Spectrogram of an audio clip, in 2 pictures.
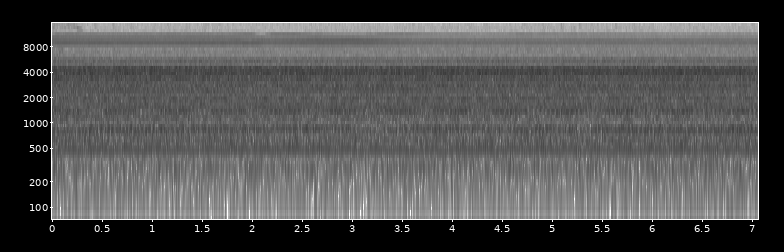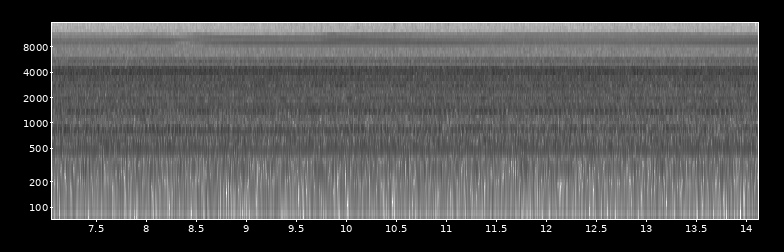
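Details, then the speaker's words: Harvey lathe after spindle bearing replacement, about 1600 rpm: smooth steady whir, no knocking or grinding; noise reading about 57 average versus roughly 64 recalled from before; bearings run quietly. "Okay, that's a lot less. It's 57 average and it was 64 if I'm not mistaken the first time."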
